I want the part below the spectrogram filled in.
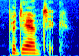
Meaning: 1. Being overly concerned with formal rules and trivial points of learning, like a pedant 2. Tending to show off one’s knowledge, often in a tiresome manner
- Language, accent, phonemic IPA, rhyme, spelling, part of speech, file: English, US, /pəˈdæn.tɪk/, -æntɪk, pedantic, adjective, En-us-pedantic.ogg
